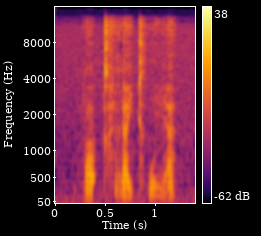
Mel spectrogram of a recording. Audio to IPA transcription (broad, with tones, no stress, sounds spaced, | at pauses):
p ɔ˥˩ ʔ kʰ r a˨˩ j kʰ w i˨˩ a̯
